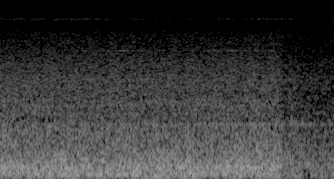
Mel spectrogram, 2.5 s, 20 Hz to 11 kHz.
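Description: Train running on a line near Leicester in Train Sim World 3, a steady loud rumbling roar with constant rolling noise that drops slightly at the end, no voices.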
